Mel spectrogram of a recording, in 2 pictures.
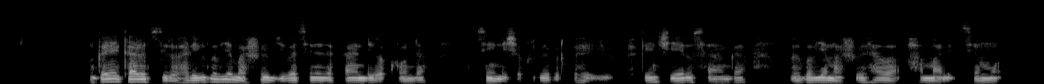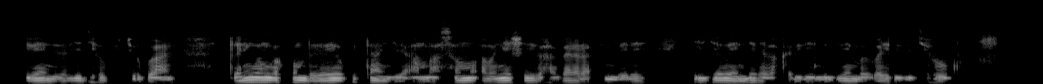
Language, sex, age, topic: Kinyarwanda, male, 25-35, education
